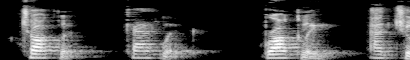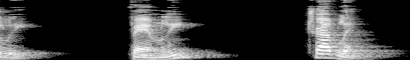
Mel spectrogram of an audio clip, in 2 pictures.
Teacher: today we're looking at some words that have a silent syllable they look like three or four syllables but one syllable is silent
